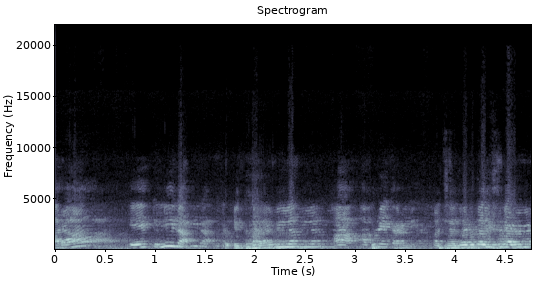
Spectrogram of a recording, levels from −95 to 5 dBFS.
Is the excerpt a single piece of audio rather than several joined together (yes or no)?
yes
